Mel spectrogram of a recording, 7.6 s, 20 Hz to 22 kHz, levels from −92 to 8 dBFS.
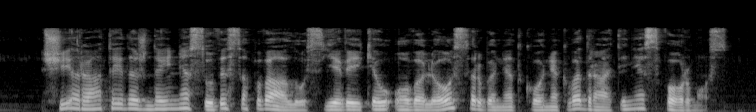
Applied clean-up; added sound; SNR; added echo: none; none; none; none.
